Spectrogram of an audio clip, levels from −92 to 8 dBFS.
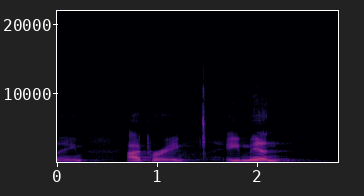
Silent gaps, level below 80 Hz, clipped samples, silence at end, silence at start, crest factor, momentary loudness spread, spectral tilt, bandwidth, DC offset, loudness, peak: none; under -90 dBFS; under 0.1%; 0.5 s; 0 s; 20 dB; 16 LU; -4 dB/octave; 12 kHz; under 0.1%; -51 LUFS; -32 dBFS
